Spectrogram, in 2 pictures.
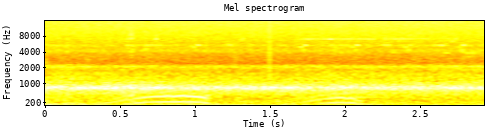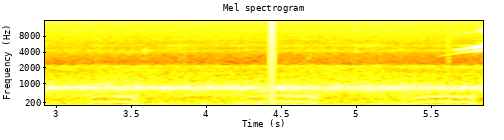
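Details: Courting wild pigeons beside their nestlings in summer 2023: five deep, rounded coos, each a short rise-and-fall, come roughly once a second over a constant low hum. A faint high squeak sounds at the end.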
